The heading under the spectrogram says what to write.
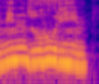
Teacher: اخفا اور غنہ کر کے اس نون کو پڑھنا، ناک میں لے جا کر 1 الف کے برابر سائلنٹ کر کے پڑھنا ہے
